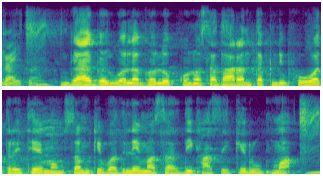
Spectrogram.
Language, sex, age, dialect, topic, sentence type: Chhattisgarhi, female, 18-24, Western/Budati/Khatahi, agriculture, statement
